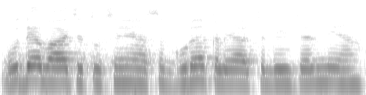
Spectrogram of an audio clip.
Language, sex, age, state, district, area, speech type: Dogri, female, 45-60, Jammu and Kashmir, Kathua, rural, spontaneous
